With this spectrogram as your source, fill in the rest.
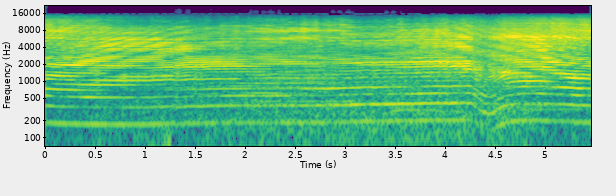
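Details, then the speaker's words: Windy U Master 791 model aircraft two-stroke engine in flight: high buzzing scream that wavers and dips as the tank empties, detonating as it runs out of fuel. "okay now you can't really hear the engine detonating now but as it runs out of fuel it is detonating you can hear that detonation yeah you can fix this oh yeah it's fixable"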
